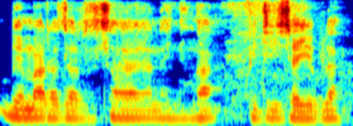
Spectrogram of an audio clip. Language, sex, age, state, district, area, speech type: Bodo, male, 45-60, Assam, Baksa, urban, spontaneous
